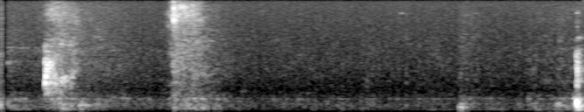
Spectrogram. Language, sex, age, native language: Icelandic, female, 40-49, Icelandic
